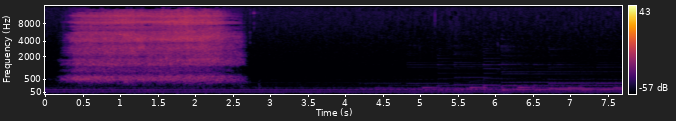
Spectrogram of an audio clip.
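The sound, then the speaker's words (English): One deep breath drawn in, a loud, breathy rush lasting about two seconds, followed by a much quieter stretch with only faint background sound. “So let's go ahead and take a deep breath in.”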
